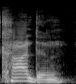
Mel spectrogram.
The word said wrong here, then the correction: Dundon: Tom Dundon,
